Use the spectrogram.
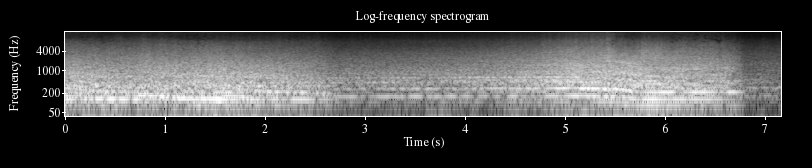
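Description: SK Modified race cars roar around New Hampshire Speedway near turn two, a dense, sustained engine drone that dips and swells as the pack passes, with pitch sliding downward late before fading.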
